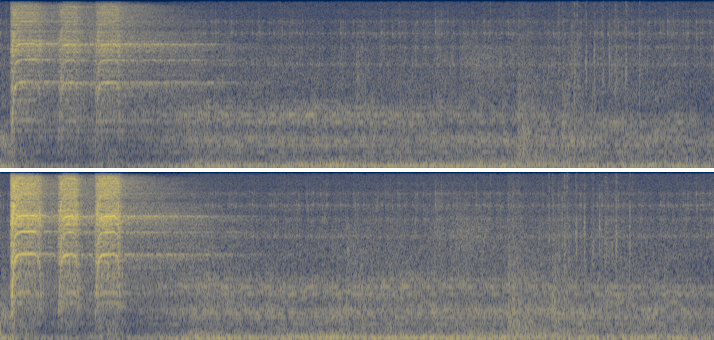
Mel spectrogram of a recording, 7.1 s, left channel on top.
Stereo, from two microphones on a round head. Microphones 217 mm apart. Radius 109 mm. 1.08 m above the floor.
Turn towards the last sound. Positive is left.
turn(degrees=-30)  # may be behind; listen again after turning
